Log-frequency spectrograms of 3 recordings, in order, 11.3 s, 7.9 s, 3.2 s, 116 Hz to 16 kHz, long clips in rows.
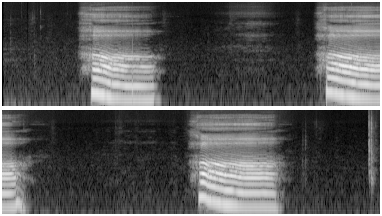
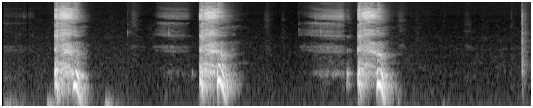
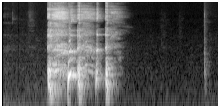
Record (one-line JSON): {"exhalation_length": "11.3 s", "exhalation_amplitude": 28997, "exhalation_signal_mean_std_ratio": 0.45, "three_cough_length": "7.9 s", "three_cough_amplitude": 32768, "three_cough_signal_mean_std_ratio": 0.34, "cough_length": "3.2 s", "cough_amplitude": 32768, "cough_signal_mean_std_ratio": 0.4, "survey_phase": "beta (2021-08-13 to 2022-03-07)", "age": "45-64", "gender": "Female", "wearing_mask": "No", "symptom_none": true, "smoker_status": "Ex-smoker", "respiratory_condition_asthma": false, "respiratory_condition_other": false, "recruitment_source": "REACT", "submission_delay": "3 days", "covid_test_result": "Negative", "covid_test_method": "RT-qPCR"}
